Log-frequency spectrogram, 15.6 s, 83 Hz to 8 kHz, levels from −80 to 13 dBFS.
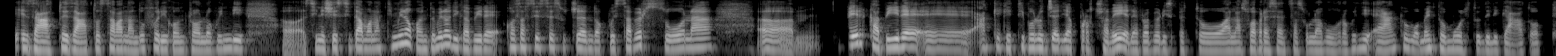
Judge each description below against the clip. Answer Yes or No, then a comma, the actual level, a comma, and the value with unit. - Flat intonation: No, average, 3.1 semitones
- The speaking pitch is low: No, medium, 150 Hz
